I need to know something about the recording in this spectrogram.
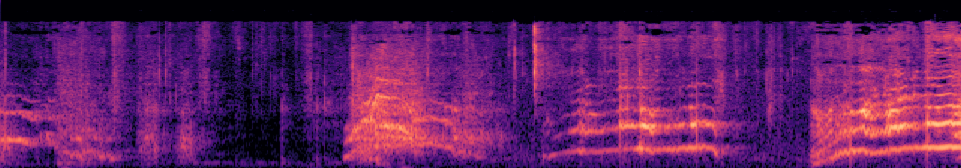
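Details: Cat meowing, one of various cats: short harmonic meows with a rising, wavering tone, some gargling, throaty sounds between calls, and a final loud rising meow, indoors.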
